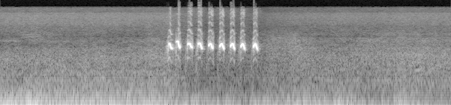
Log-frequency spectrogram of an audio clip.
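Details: Jontrot-style song of a sooty-headed bulbul: one fast, even run of about nine sharp chipping notes lasting under a second, with quiet low rumbling noise before and after.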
